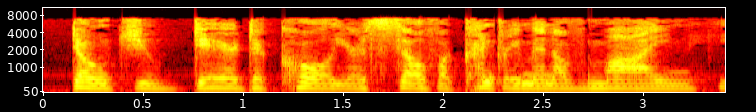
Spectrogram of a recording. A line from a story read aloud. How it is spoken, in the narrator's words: he growled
